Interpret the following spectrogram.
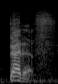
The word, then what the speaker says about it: Bedworth: chairman was it's pronounced Bedworth. You don't pronounce the W.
